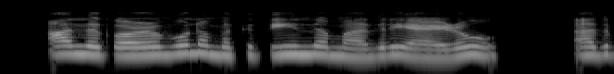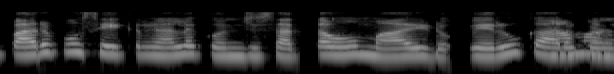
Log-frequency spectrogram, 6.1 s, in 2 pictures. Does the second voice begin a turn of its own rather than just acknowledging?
Yes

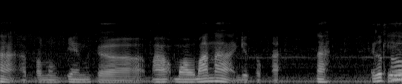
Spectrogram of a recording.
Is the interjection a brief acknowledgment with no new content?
Yes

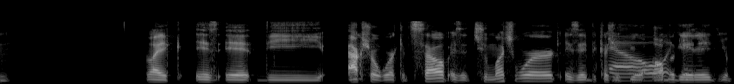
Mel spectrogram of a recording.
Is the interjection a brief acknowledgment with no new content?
Yes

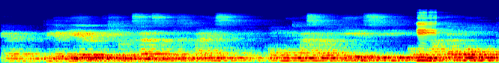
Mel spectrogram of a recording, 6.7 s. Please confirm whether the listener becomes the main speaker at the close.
No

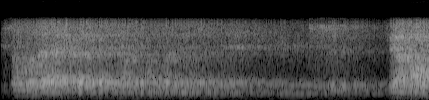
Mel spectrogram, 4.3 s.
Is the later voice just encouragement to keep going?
No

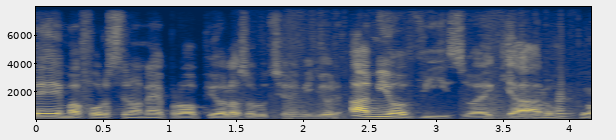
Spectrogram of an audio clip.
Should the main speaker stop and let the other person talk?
Yes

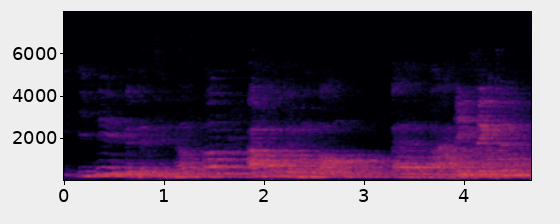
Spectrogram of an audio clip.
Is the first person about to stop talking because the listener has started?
Yes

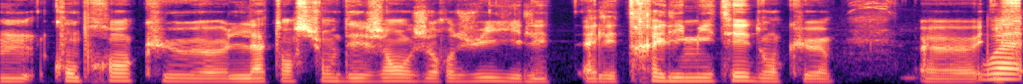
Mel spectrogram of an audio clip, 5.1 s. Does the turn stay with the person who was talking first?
Yes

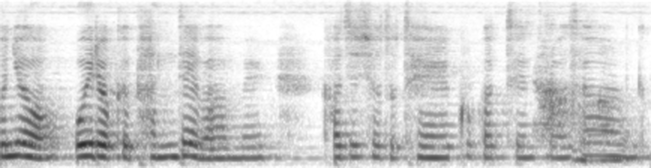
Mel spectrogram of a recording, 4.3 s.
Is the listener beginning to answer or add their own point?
Yes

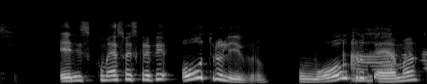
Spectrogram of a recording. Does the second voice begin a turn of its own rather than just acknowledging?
No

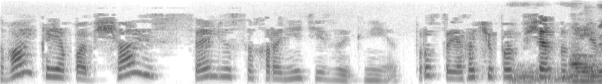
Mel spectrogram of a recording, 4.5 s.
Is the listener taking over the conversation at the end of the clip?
Yes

